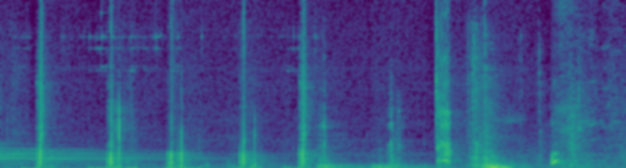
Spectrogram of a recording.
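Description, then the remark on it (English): A door is opened for arriving guests amid a string of sharp clacks and rattles, about eight or nine irregular knocks, with a low creak near the end and no talking. “Oh, the first of our guests. Stoley, won't you attend the door?”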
